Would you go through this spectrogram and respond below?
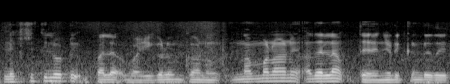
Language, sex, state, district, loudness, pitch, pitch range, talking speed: Malayalam, male, Kerala, Kasaragod, -18 LUFS, 110 Hz, 105-140 Hz, 95 wpm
